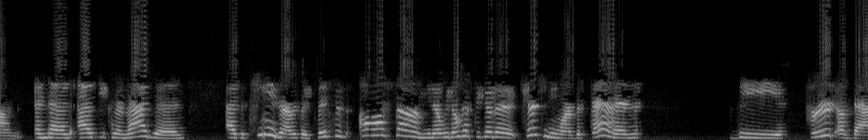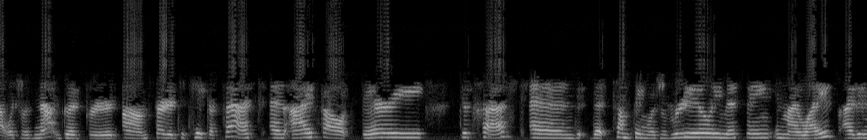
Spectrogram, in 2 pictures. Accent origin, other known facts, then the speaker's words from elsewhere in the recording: Baltimore, Maryland, United States; Okay, I was born and raised in the Baltimore, Maryland area, and I was raised Catholic family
